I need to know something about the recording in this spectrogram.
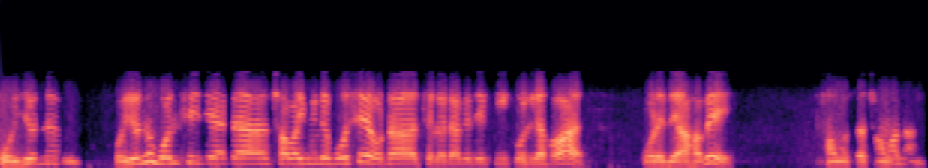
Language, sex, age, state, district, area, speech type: Bengali, female, 30-45, West Bengal, North 24 Parganas, urban, conversation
